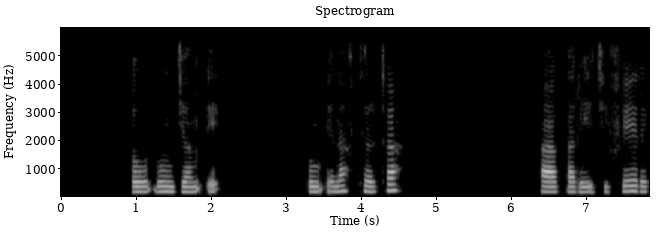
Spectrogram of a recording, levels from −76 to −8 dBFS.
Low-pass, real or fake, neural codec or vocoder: 5.4 kHz; fake; vocoder, 22.05 kHz, 80 mel bands, Vocos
